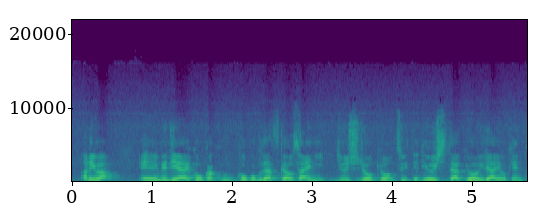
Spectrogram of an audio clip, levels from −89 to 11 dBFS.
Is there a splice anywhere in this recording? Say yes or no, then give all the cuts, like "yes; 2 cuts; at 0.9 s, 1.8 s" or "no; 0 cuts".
no; 0 cuts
